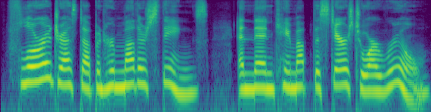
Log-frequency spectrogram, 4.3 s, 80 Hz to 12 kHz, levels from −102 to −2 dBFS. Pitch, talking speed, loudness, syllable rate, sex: 245 Hz, 220 wpm, -17 LUFS, 4.8 syllables/s, female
